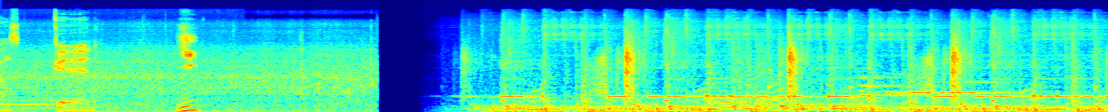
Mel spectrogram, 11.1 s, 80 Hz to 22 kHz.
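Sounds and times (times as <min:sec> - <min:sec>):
road noise: 0:00.0 - 0:03.8.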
